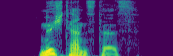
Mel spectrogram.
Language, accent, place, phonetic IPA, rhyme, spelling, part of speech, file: German, Germany, Berlin, [ˈnʏçtɐnstəs], -ʏçtɐnstəs, nüchternstes, adjective, De-nüchternstes.ogg
- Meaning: strong/mixed nominative/accusative neuter singular superlative degree of nüchtern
